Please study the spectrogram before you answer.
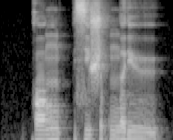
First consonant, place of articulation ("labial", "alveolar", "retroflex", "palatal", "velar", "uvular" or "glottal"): velar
